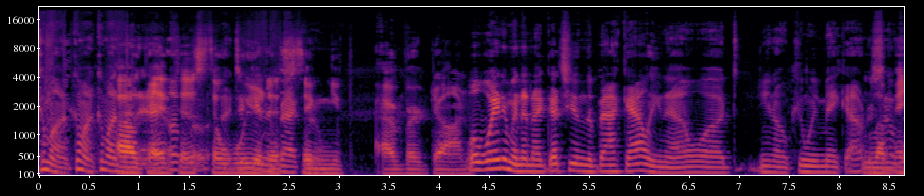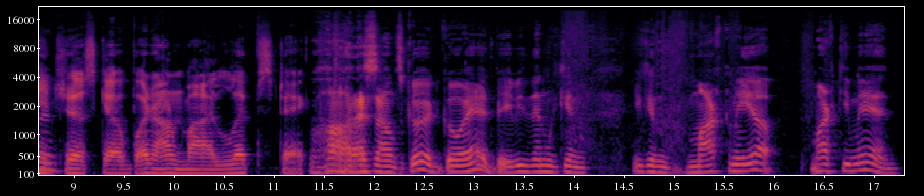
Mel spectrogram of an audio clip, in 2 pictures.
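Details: Adult male speaker; normal speech.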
